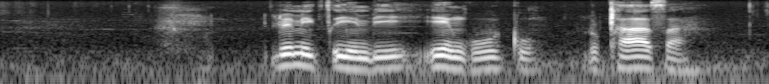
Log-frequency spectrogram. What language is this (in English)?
Xhosa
